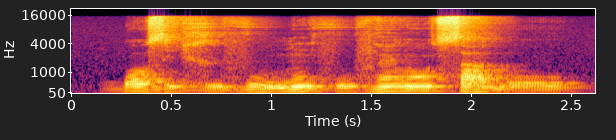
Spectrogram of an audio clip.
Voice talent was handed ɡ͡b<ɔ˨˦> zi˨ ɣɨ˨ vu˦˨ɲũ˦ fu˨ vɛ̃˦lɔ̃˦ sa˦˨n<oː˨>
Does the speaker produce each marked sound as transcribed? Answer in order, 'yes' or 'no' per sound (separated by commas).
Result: no, yes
